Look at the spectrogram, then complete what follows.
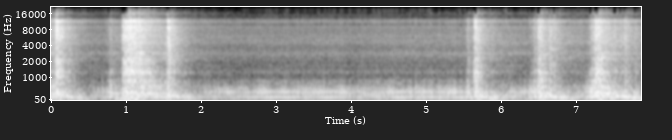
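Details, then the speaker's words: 2004 Yamaha WR450 single-cylinder dirt bike, hot, after carb cleaning and valve adjustment, with restrictive exhaust insert removed: sharp revs with a crisp, open bark, a healthy unrestricted exhaust note. "Let's see what it sounds like now. Should sound like a real dirt bike now."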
